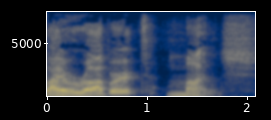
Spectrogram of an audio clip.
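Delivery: plain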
